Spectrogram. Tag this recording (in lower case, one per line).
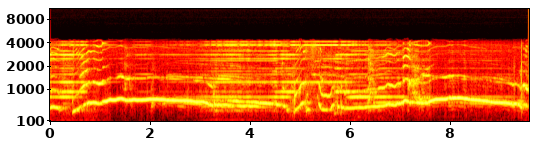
music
